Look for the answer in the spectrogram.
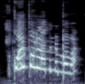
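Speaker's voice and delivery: high, loud startled wail; alarmed cry. Real, not acted. Has just fallen in game. (আতঙ্কে চড়া গলায় চিৎকার)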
